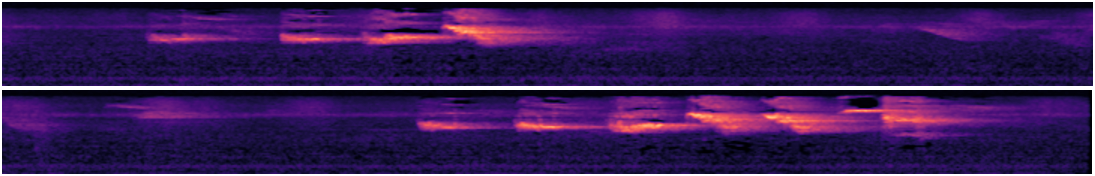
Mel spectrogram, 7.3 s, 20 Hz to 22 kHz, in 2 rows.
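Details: A 1.5-year-old Double-collared Seedeater, warming up, sings two bursts of bright, high, rapid chirps and slurred whistles, each about one to two seconds long, over a faint low hum.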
